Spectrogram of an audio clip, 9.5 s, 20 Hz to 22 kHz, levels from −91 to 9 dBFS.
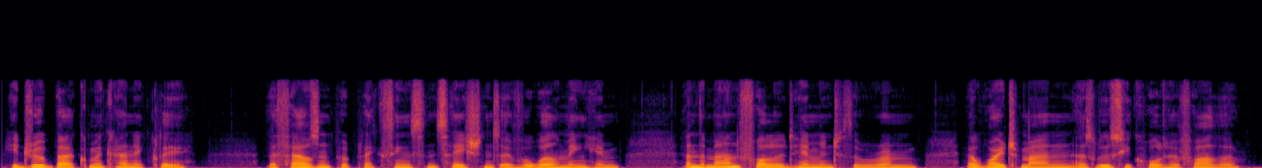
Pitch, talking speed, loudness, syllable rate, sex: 195 Hz, 160 wpm, -17 LUFS, 5.7 syllables/s, female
